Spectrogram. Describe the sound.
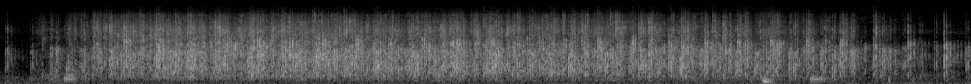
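Sustained audience applause at a film screening, a dense crackling wash of many hands clapping at steady loudness for nearly ten seconds, with a few faint voices showing through underneath.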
